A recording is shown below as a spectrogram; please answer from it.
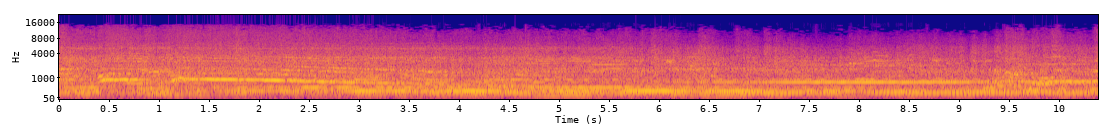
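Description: Live rock band playing loudly, with electric guitars, drums and singing voices. A long note slides down over several seconds, then a long note is held.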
